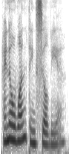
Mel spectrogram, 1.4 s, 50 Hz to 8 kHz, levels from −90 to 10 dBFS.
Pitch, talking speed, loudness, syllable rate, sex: 210 Hz, 215 wpm, -15 LUFS, 5.6 syllables/s, female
